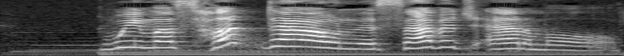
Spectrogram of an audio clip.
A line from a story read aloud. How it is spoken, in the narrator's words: Gaston cried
